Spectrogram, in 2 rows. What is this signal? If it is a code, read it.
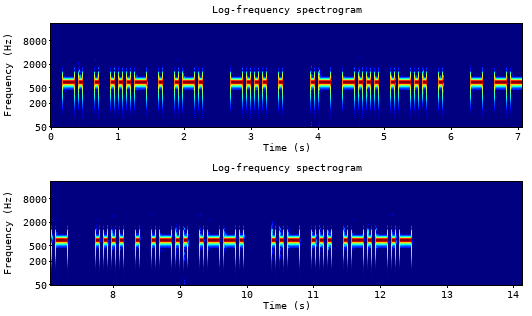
Morse code, heard as a keyed tone, about 20 wpm, 700 Hz. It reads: NEVER BE ABLE TO HELP US.
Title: Sentences from Top 1000 Words - Review Part 2 - 20wpm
